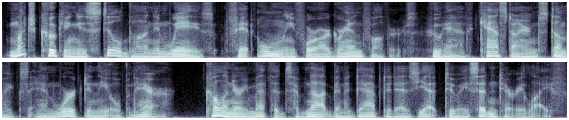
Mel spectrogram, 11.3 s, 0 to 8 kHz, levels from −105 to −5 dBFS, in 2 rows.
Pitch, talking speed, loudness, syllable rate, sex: 85 Hz, 185 wpm, -21 LUFS, 4.9 syllables/s, male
